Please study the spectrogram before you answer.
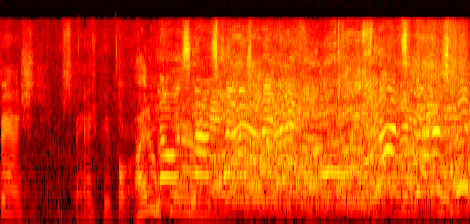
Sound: shouting

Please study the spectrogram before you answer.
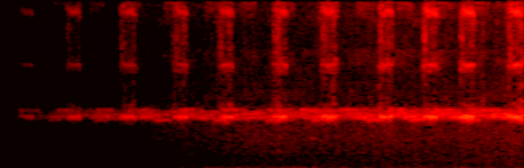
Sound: crickets chirping

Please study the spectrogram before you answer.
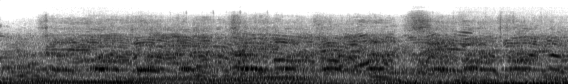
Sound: shouting and chanting

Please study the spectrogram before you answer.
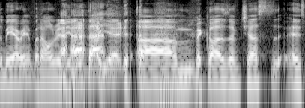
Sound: laughs

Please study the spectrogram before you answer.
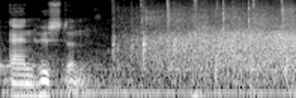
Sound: applause

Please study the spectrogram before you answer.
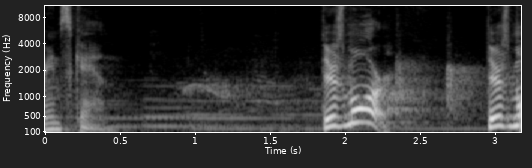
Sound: congregants bustling and clapping

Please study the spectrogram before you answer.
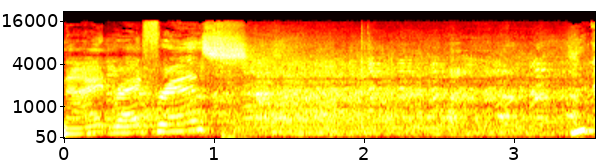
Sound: audience laughing

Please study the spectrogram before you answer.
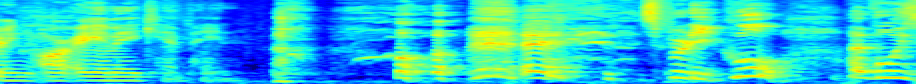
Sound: laughs

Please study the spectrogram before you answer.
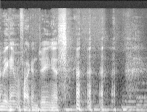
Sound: laughs

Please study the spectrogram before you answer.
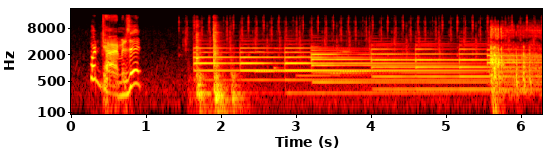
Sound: bells ringing

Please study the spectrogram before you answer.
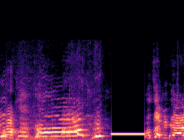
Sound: beep sound

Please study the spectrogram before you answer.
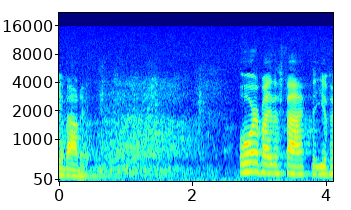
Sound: audience laughs

